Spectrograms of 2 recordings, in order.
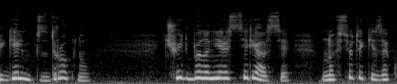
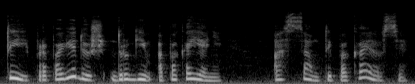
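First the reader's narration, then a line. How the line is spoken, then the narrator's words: Quiet whisper. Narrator (Russian): тихий голос, который ему шепнул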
